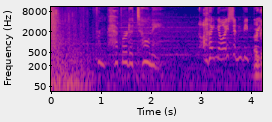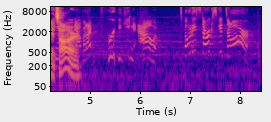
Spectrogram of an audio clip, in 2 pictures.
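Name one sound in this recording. A young woman speaks excitedly, close by.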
